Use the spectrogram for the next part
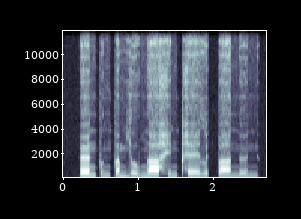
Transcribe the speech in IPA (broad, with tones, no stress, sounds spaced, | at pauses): œː˥ n p ʊ˨ ŋ p ɐ˧ m j o˨˧ w n̪ aː˧ h ɪ˨˧ ŋ pʰ ɛː˨ l ɵ˧ t̚ p aː˨ n̪ ɵ˨˩ n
